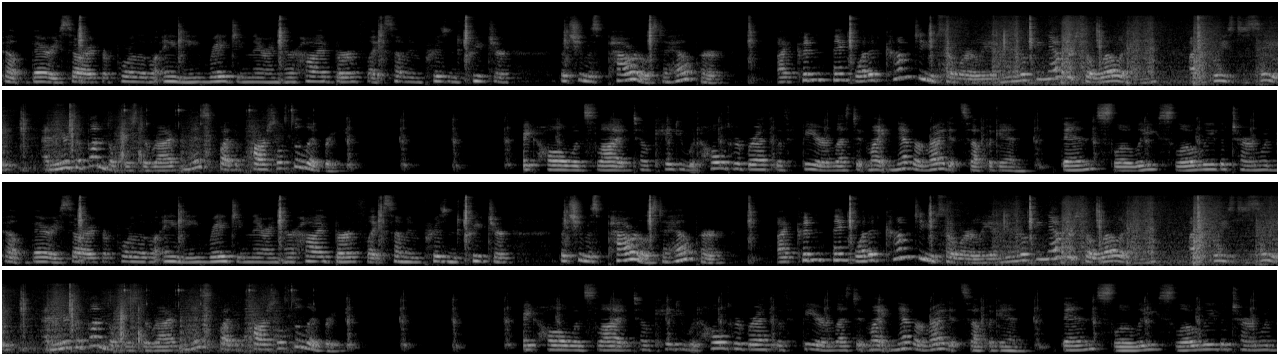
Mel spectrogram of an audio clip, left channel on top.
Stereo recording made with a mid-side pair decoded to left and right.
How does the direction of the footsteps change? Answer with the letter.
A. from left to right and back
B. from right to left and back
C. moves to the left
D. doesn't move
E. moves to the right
E.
